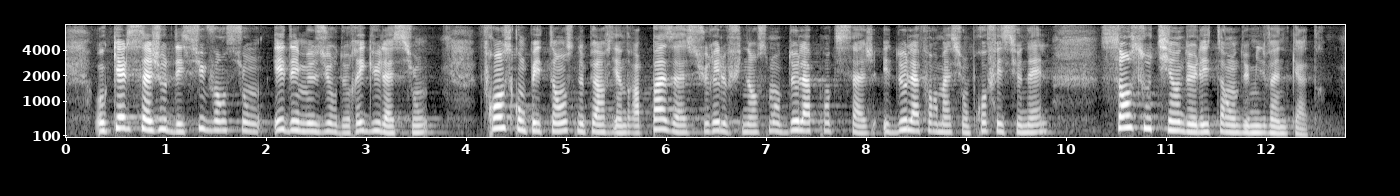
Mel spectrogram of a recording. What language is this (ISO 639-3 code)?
fra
